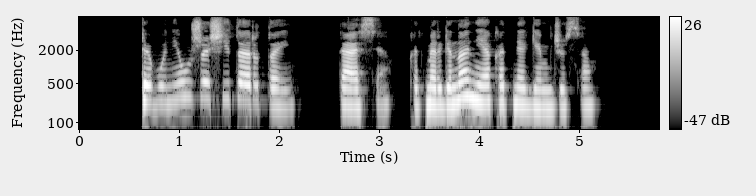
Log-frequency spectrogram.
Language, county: Lithuanian, Alytus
